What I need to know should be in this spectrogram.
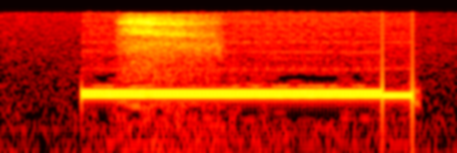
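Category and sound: signal or alarm, telephone line tone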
